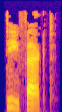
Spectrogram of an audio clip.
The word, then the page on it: defect: British English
